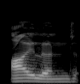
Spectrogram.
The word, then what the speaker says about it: island: island island we say island not island the s is silent okay we do not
